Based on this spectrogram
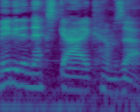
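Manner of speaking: ordinary talk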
